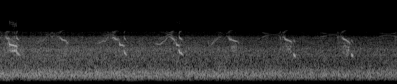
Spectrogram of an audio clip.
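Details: At an Estonian lesser spotted eagle nest on 19 July 2012, late morning: sharp falling yelp notes repeated roughly every half second, fairly faint against constant background hiss.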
